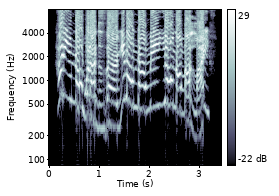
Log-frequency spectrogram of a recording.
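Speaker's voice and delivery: high, heated comeback; indignant retort. Retold or imitated. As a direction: throw it back at him, high and offended. Charity snapping at Michael.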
